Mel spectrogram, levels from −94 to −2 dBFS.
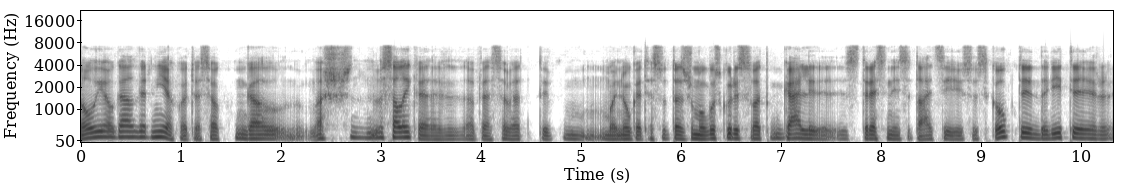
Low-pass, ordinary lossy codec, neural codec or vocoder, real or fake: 7.2 kHz; AAC, 96 kbps; codec, 16 kHz, 4.8 kbps, FACodec; fake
